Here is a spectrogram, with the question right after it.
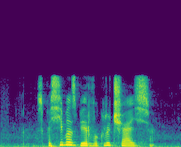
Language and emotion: Russian, angry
